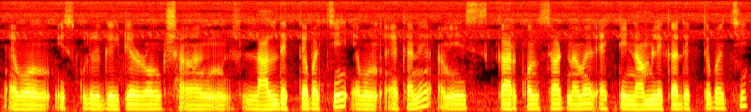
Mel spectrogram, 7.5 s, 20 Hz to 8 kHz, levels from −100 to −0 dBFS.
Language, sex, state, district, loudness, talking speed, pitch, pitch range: Bengali, male, Assam, Hailakandi, -18 LUFS, 150 wpm, 115 Hz, 110-120 Hz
